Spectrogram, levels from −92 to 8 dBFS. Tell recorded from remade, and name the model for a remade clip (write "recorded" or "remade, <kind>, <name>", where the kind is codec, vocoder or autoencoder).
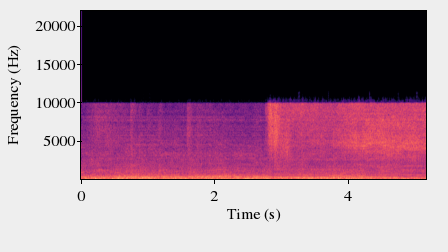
remade, codec, SNAC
